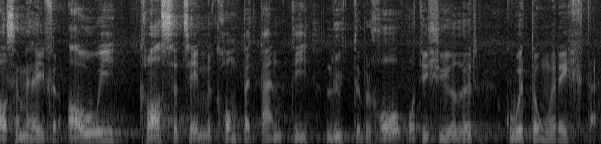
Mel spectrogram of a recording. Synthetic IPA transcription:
ɑlsomɪɾɦɛjfʏɾɑlːikʰlˠɑsət͡sɪmːəɾkʰɔmpɛt̪æntilytːʏb̥əɾχoːʋod̥iʃyələɾ | ɡ̥uətʊŋəɾːɪχtə̰

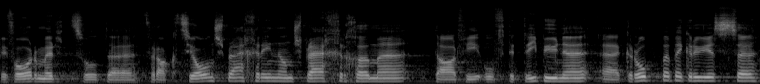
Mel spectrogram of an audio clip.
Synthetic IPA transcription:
b̥efoːɾməɾt͡sʊd̥̪əfrɑkt͡sjoːnsʃpræχəɾɪnːəʊntʃpræχəɾχœmə | d̥ɑɾfiʔʊfd̥ətribyːnəəɡ̥ɾʊpːəbeɡɾyːəsə

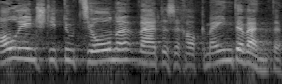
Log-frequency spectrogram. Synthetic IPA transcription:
ɑlːiɪnʃtit̪ut͡sjoːnəvæːrd̥əsɪχɑkmɛɪndəʋænd̥ə̰

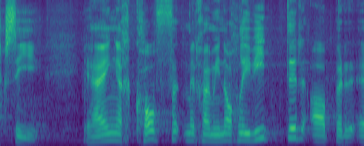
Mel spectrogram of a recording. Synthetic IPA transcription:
ksiː | ɪhɑɛɪəŋ̩tləχkhɔfətmɪːɾχœminɔχliʋitəɾɑb̥əɾ

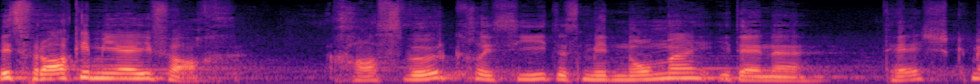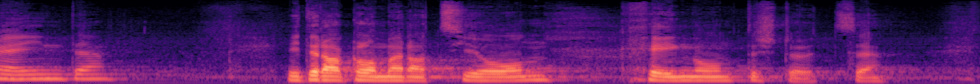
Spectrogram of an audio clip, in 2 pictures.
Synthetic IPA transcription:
ɪt͡sfɾɑːɡimɪɛɪfɑ̰χ | χɑsʋʏɾkʰlisiːd̥ɑsmɪːɾnʊməidɛnətʰɛʃtkmɛɪnd̥̪ə | idəɾɑɡlɔmɛɾɑt͡sjoːnkχɪŋʊnt̪əɾʃtʉ̰t͡sə

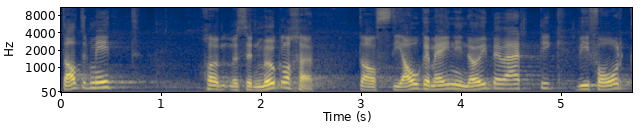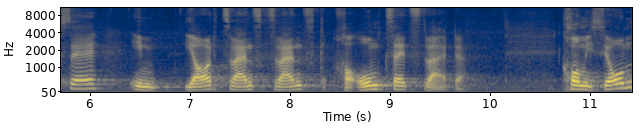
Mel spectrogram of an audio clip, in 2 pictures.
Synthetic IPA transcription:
d̥ɑd̪əɾmɪt | χœntməsɛɾmøɡləχə̰ | d̥ɑsd̥iɑlɡemɛɪninœʏbeʋærtiɡʋifoːɾkseːɪmjɑːɾt͡sʋænt͡sk̚t͡sʋænt͡skχɑʔʊmksɛt͡stʋæ̰ːrd̥ə̰ | kʰɔmisjoːn

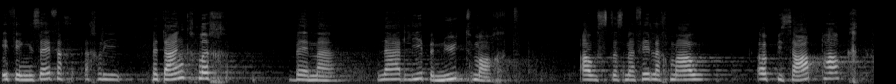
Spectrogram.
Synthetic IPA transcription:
ɪfɪŋəseɪfɑχəχlib̥ɛdæŋkləχ | vɛmənæːɾliːbənyːtmɑχt | ʔɑlsd̥ɑsməfɪləχmɑːl | œpːisɑːpʰɑkχt

